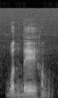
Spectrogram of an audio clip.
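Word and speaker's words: वन्देऽहम्: But if it is coming in the verse, then you have to say it like this only. Vandeham, Vandeham.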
